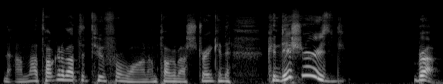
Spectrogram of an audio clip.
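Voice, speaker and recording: A man's voice: a little high, very animated, fast talker, no echo, clean studio sound. A man in his thirties hosting a podcast, chatting casually in a blunt, joking way and swearing freely. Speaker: podcast host. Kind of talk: casual chat.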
